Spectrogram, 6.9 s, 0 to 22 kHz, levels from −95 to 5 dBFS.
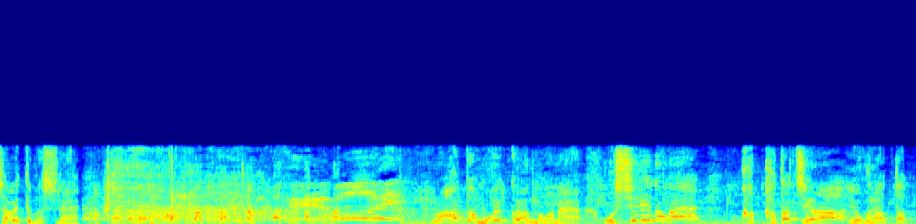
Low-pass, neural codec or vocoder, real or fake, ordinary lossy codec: none; codec, 16 kHz, 16 kbps, FreqCodec, larger model; fake; none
